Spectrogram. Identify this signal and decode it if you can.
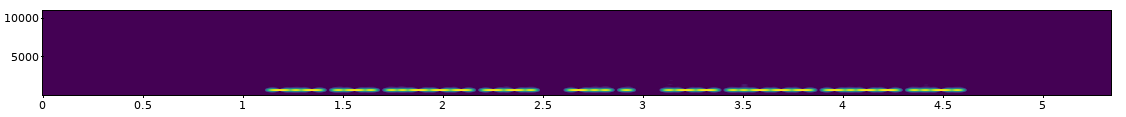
Morse code, heard as a keyed tone, about 42 wpm, 700 Hz. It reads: KR2G DE W2YF
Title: USA Callsign DE Callsign - 4 Characters - 45wpm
